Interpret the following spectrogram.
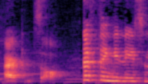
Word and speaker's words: Arkansas: That's like us going to America and saying Arkansas when it's actually Arkansas.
